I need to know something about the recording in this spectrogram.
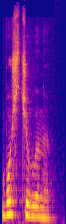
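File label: "босьтчывлыны", Komi, female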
